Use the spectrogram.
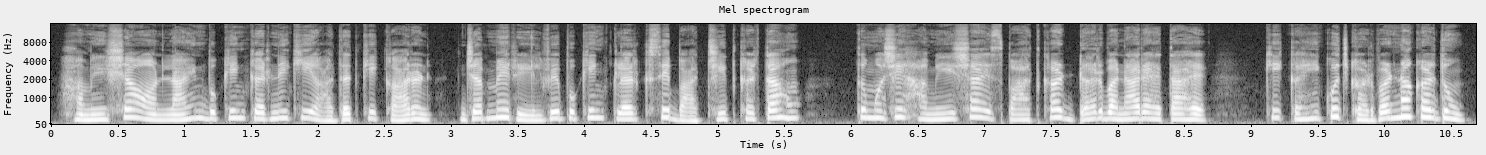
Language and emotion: Hindi, fearful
